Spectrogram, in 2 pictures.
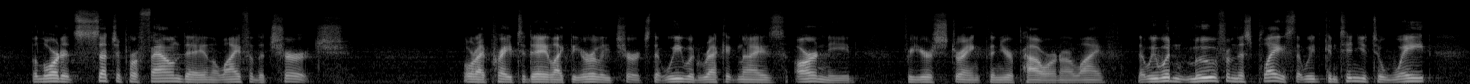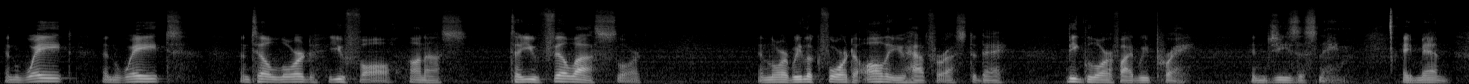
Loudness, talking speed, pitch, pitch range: -30 LUFS, 170 wpm, 115 Hz, 105-130 Hz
